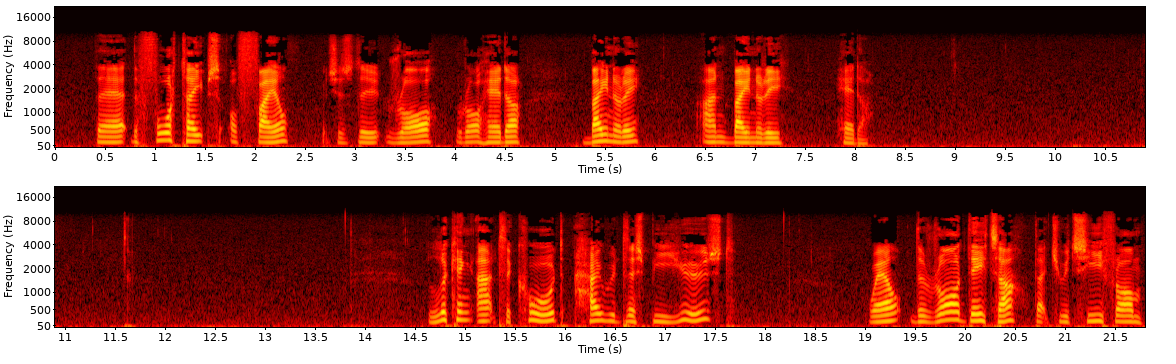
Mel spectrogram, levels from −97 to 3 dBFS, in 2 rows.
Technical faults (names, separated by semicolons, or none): none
